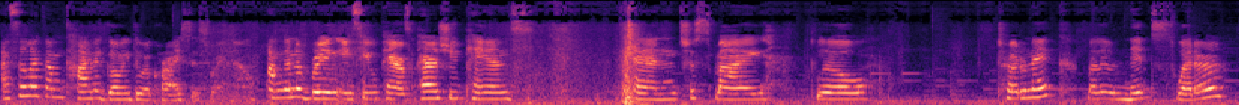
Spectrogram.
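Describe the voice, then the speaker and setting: A Vietnamese woman in her twenties, chatting excitedly and poking fun at herself while packing at home, filmed on a phone. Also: on the high side, measured pace, over music, rough recording. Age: 20s. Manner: chatty, excitable and self-mocking. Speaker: vlogger. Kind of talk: casual vlog chat.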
